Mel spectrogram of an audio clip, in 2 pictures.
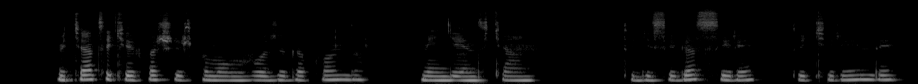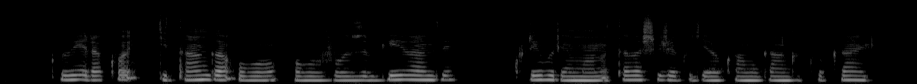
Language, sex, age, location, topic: Kinyarwanda, female, 25-35, Kigali, health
